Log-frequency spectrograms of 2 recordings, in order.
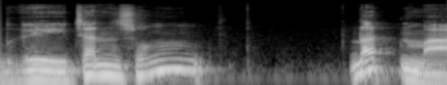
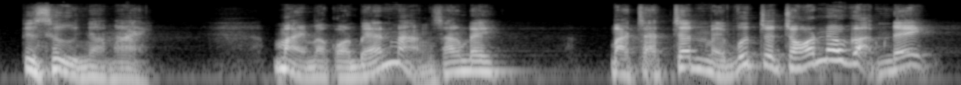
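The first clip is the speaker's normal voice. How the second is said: angry cursing that climbs high and fast; panting curses; 9 semitones higher, faster than usual. A narrator's reading. Woman threatening the fool who ran off, panting angry curses. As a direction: curse at them, pitch rising with each threat. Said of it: "hổn hển chửi".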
